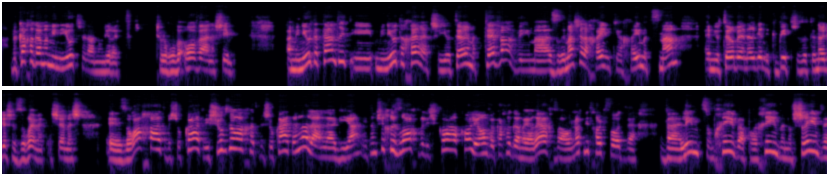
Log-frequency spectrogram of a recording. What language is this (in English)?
Hebrew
